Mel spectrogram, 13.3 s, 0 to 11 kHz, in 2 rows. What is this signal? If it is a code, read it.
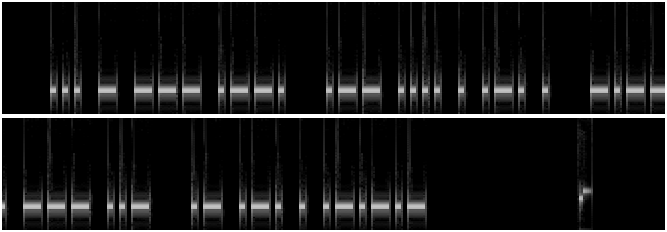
Morse code, heard as a keyed tone, about 21 wpm, 700 Hz. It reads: STOP WHERE YOU ARE.
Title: Sentences from Top 1000 Words - Review Part 1 - 20wpm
